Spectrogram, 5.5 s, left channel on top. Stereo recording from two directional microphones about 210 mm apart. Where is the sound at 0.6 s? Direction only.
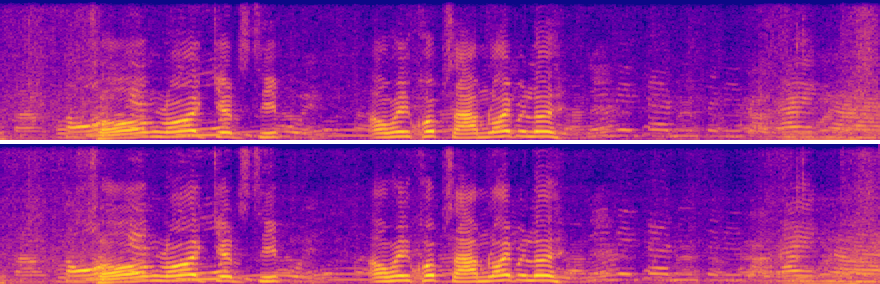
Centre (ahead or behind).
